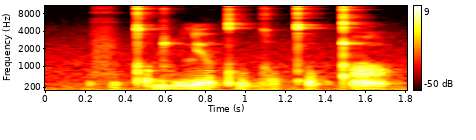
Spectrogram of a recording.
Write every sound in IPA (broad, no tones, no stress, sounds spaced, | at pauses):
f ṳ kʼ ɔ̤ ɡ ʎ o̤ lʲ o kʼ u ɡ ɔ̤ kʼ o p qʼ ɔ̃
